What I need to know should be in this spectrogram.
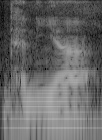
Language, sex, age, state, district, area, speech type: Urdu, male, 18-30, Delhi, East Delhi, urban, spontaneous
